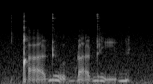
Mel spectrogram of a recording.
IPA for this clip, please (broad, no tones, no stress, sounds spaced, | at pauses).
ǃ a̰ ɖʱ ṵ b ɽ a̰ ɖʱ ḭ b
